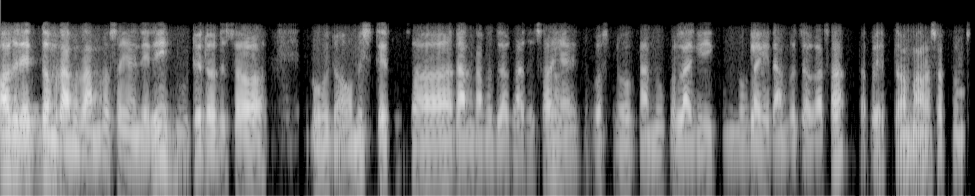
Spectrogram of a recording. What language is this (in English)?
Nepali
